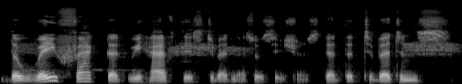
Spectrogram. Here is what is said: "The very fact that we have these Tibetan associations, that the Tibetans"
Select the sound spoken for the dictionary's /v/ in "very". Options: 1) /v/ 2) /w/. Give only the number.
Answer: 2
